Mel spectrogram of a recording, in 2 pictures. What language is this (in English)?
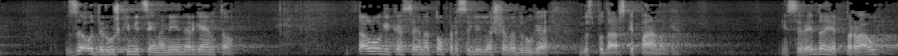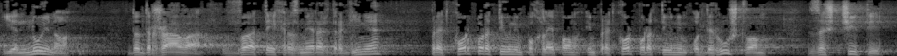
Slovenian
